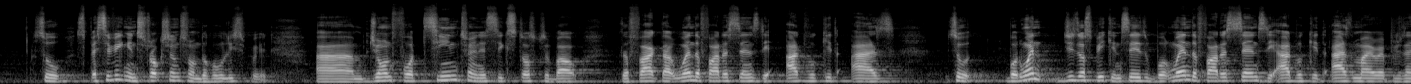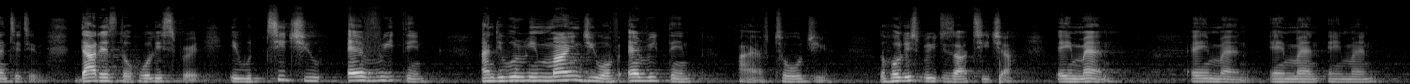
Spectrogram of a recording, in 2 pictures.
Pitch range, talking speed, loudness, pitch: 135-165 Hz, 150 wpm, -24 LUFS, 150 Hz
